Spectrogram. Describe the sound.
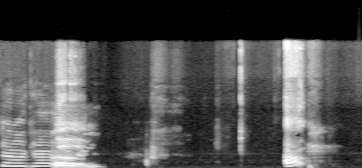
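A strained, voiced vocal sound breaks into a harsh explosive burst, followed by a short quieter cough, a tiny click, and then another loud, raspy cough burst.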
